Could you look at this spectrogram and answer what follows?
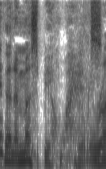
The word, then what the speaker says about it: Wach: Don't forget, Manny the Movie Guy will join us, and we're going to talk with Dr. Dahlia Wax. How do you think she says it? Any idea, how she says it? – I think it's Wax. – It's Wax, like W-A-X, but it's spelled W-A-C-H.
